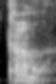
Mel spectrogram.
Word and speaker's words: Kamala: say her name anymore Nancy how do I say her name again kamla so one please leave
